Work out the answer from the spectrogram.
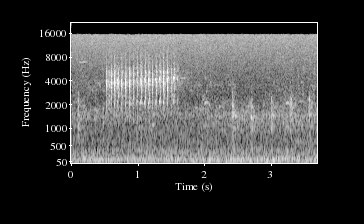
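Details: A belted kingfisher over Scotch Pond at Steveston on Friday 27 October 2017 gives a dry, rapid, high-pitched rattle lasting about a second, then a few faint short notes, over a steady low rumble.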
